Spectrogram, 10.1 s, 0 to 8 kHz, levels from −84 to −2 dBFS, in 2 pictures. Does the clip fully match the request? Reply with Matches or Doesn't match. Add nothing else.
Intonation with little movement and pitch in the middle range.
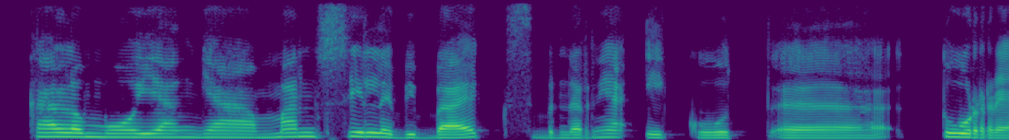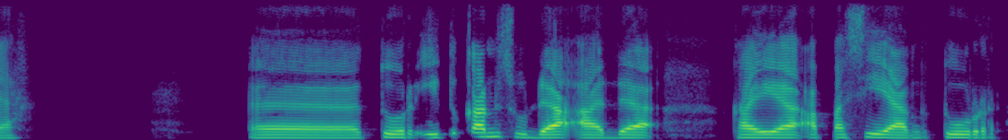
Doesn't match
